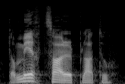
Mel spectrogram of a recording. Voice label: "mhrzahl", alsace

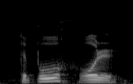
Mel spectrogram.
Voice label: "buechroll", alsace

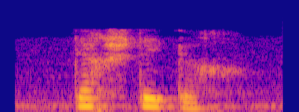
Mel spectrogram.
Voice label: "stecker", alsace

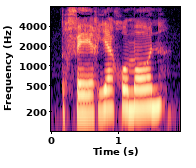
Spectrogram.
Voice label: "ferieroman", alsace

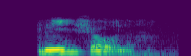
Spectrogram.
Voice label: "knieschoner", Alsace

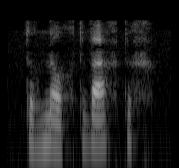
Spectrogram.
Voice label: "nachtwachter", Alsace

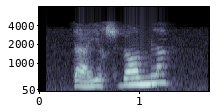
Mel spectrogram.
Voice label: "eierschwammle", alsace

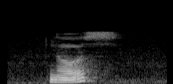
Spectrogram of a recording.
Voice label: "nas", alsace; peche

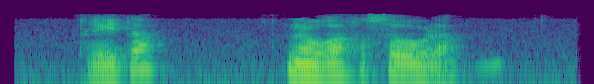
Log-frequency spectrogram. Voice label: "drette", alsace

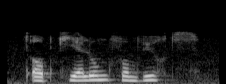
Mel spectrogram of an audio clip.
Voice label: "abkiehlungwurz", alsace

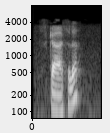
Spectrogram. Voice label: "gassla", alsace

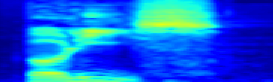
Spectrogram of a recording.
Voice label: "balise", alsace

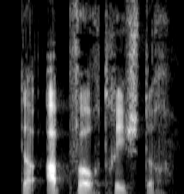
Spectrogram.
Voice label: "abfahrt", alsace

